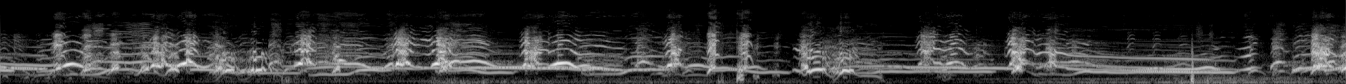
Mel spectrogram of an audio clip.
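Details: Group of dogs at Dunedin's dog park howling in chorus alongside a person: sustained overlapping howls with repeated rising yelps and wavering notes bursting in every second or so, continuing for the full length.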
